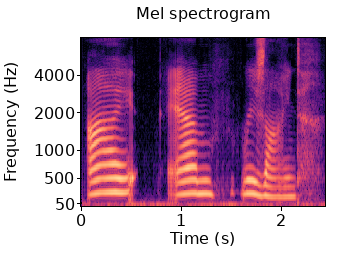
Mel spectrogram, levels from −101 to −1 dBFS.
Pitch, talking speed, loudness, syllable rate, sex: 215 Hz, 75 wpm, -16 LUFS, 3.2 syllables/s, female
